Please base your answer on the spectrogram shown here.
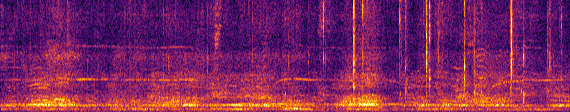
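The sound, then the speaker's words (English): Angry demonstrators in Jordan protesting austerity measures: a dense, loud crowd of many voices shouting and chanting together without pause, with surges of louder yelling throughout. “That's the sound of demonstrators who are angry over austerity measures.”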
